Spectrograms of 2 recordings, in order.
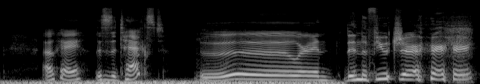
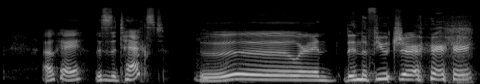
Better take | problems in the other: second | low rumble; faint; until 3.5 s; 25 dB below the speech

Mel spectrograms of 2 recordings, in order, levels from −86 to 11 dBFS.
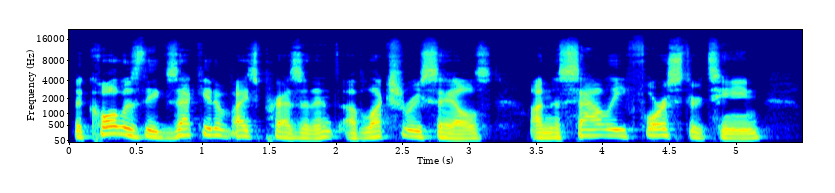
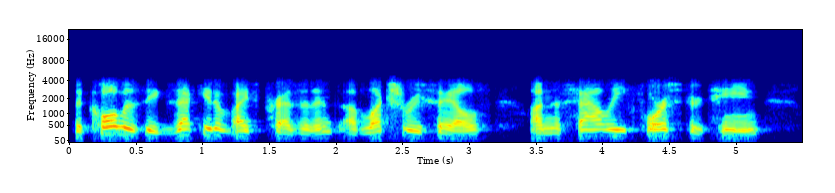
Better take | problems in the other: first | phone-call audio; nothing above 3.5 kHz

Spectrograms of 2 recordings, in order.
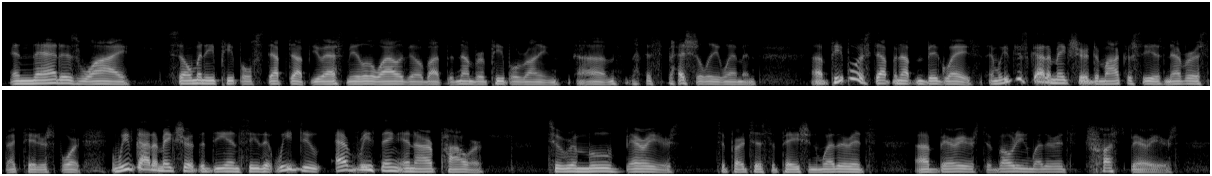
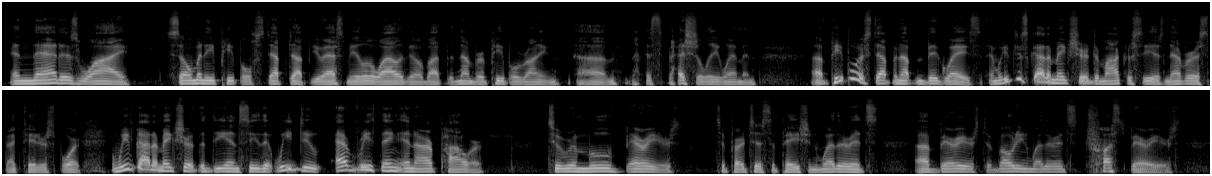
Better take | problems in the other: second | muffled; very; fading above 3 kHz

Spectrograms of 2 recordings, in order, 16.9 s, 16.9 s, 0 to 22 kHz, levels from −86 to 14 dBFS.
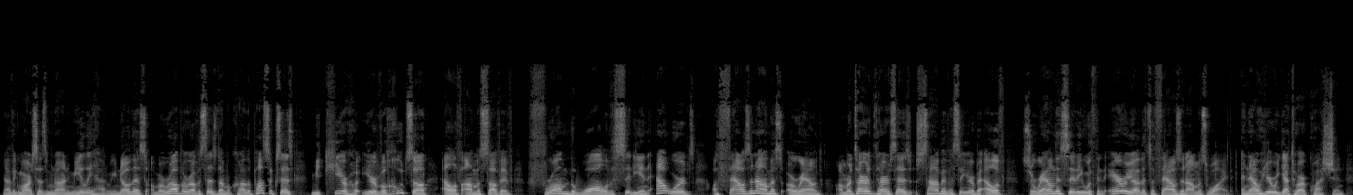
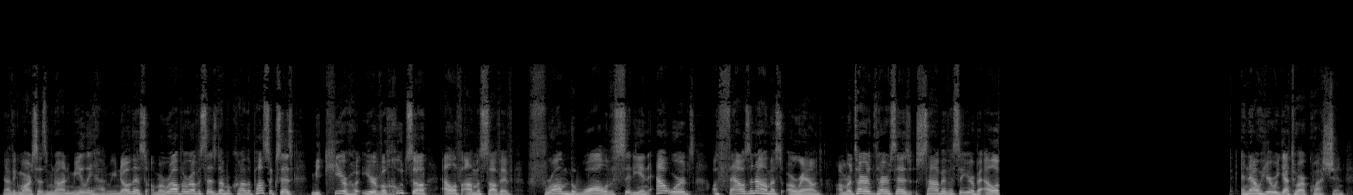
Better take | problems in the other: first | audio cutting out; at 13 s for 3 s

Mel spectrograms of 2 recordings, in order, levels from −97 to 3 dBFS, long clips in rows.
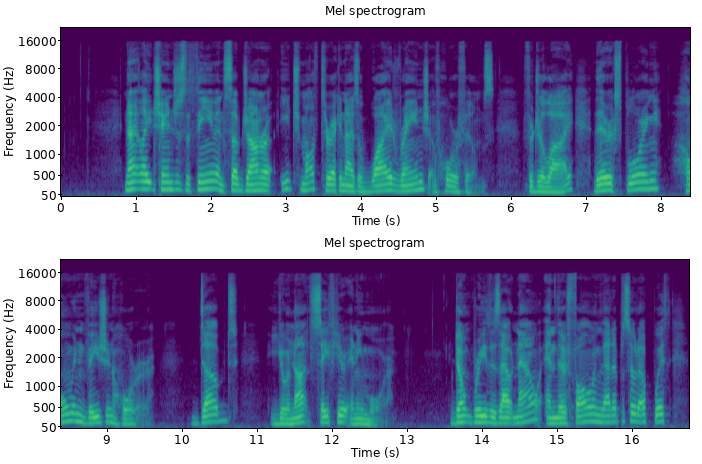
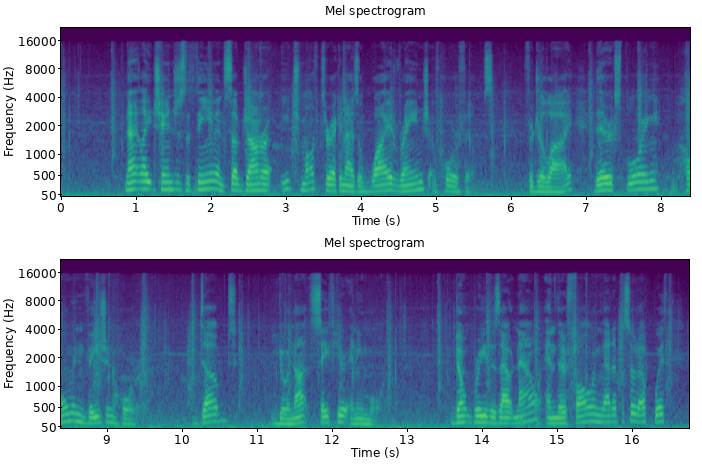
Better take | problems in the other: first | wind noise on the microphone; occasional gusts; 15 dB below the speech

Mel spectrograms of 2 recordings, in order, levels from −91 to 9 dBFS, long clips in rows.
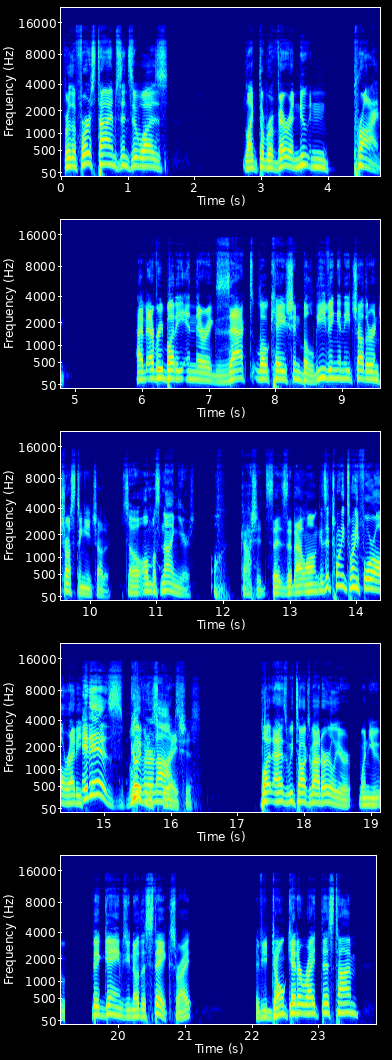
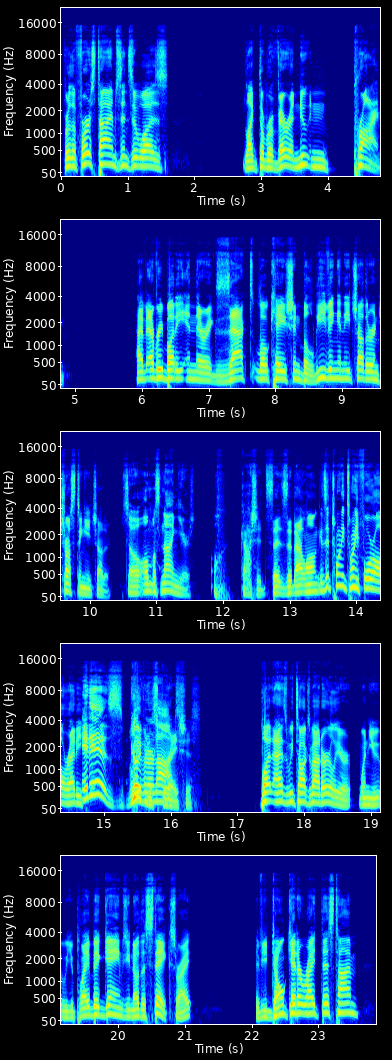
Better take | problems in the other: second | audio cutting out; at 19 s

